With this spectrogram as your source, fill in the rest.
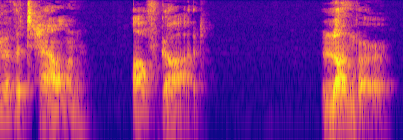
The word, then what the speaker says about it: Lumbur: Lumbur, spelled with 2 U's instead of an E and a U, is not, by the typical means, the way of pronouncing the nice wooden planks produced from the surrounding forest. The name is believed to have sourced from an old lizard folk dialect, giving the second syllable a more enunciated sound.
